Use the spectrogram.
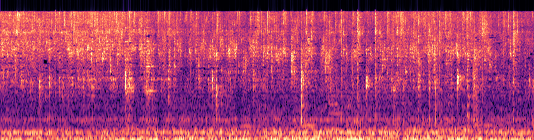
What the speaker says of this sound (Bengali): এবারে ফোড়ন দিচ্ছি।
